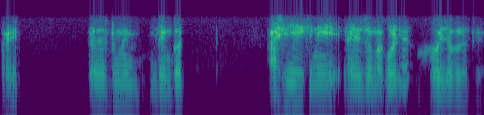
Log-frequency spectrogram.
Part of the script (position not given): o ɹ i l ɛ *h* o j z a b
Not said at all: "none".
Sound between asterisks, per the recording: h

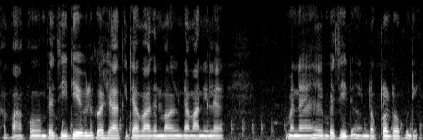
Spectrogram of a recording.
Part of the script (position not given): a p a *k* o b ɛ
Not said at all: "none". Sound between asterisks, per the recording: k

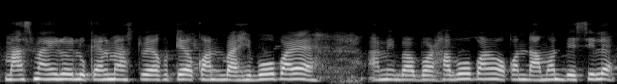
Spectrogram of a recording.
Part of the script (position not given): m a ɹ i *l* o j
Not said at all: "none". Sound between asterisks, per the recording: l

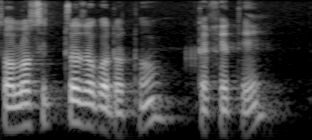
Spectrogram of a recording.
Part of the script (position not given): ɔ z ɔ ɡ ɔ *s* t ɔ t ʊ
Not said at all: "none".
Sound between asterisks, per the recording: none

